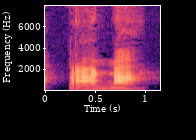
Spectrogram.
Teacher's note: anuswaranya adalah na, ini tebal ya, ujung lidah diangkat, na. Contohnya prana, nah ini ujung lidah diangkat.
